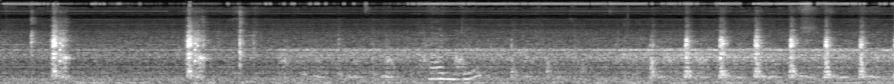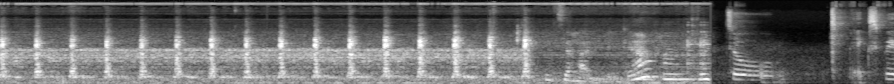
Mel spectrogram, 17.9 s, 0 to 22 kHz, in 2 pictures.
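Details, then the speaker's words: First-scan fetal heartbeat on ultrasound: rapid, regular whooshing wave-like pulses at about 170 a minute, heard by the mother as a "jigi jigi" sound rather than lub-dub. "ನಿಜವಾಗ್ಲೂ ಅದು ಆತರ ಕೇಳಿಸೋದಿಲ್ಲ ಒಂತರ ಒಂತರ wave ತೆಗೆ ಜಿಗಿ ಜಿಗಿ ಜಿಗಿಜ ಆತರ ಸೌಂಡ್ ಕೇಳಿಸುತ್ತೆ ಅವರು ಹೇಳಿದಮೇಲೆ ಗೊತ್ತಾಗಿದ್ದು ಇದು ಹಾರ್ಟ್ ಬೀಟ್ ಸೌಂಡ್ ಅಂತ"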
